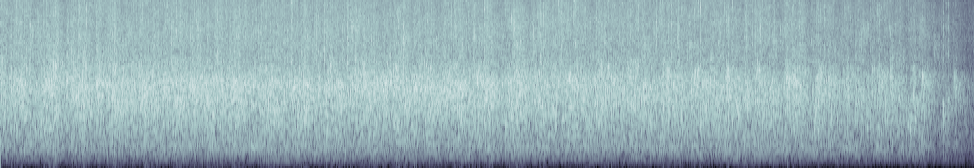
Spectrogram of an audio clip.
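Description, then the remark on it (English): Sustained, loud applause from a large crowd for a former school board president, a dense wash of many hands clapping steadily for nearly ten seconds before easing slightly at the end. “If you would stand, and if we could give you a round of applause for the work that you do on behalf of our children.”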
